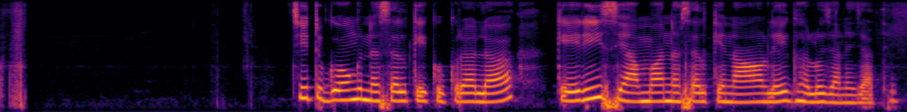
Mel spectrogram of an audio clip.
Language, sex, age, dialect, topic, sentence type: Chhattisgarhi, female, 18-24, Western/Budati/Khatahi, agriculture, statement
